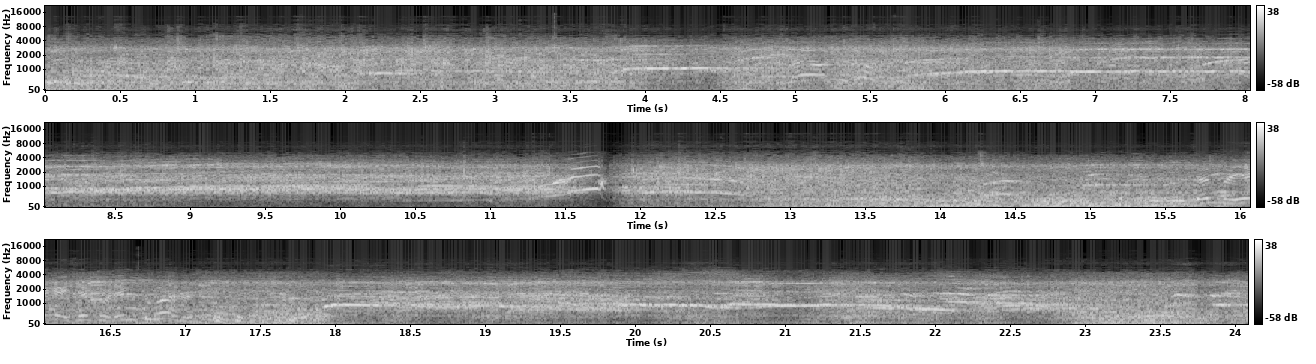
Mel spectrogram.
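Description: A crowd of men cheers and chants loudly nearby.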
